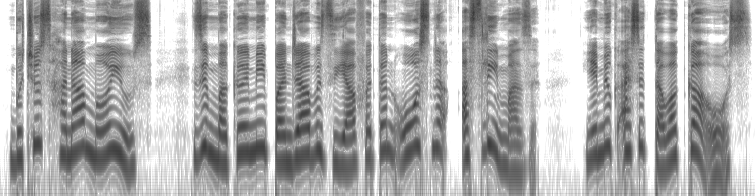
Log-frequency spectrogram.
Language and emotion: Kashmiri, sad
